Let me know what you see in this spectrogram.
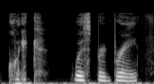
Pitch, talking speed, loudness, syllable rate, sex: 180 Hz, 115 wpm, -17 LUFS, 4.9 syllables/s, female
